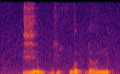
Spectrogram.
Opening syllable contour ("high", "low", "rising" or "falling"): rising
